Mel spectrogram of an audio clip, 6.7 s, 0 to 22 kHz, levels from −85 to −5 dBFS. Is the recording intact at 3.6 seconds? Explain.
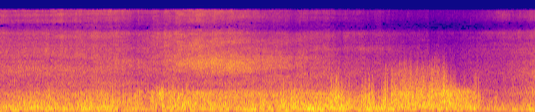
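Yes, the audio at 3.6 seconds is intact, with no dropout, click, distortion or other fault at that moment.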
